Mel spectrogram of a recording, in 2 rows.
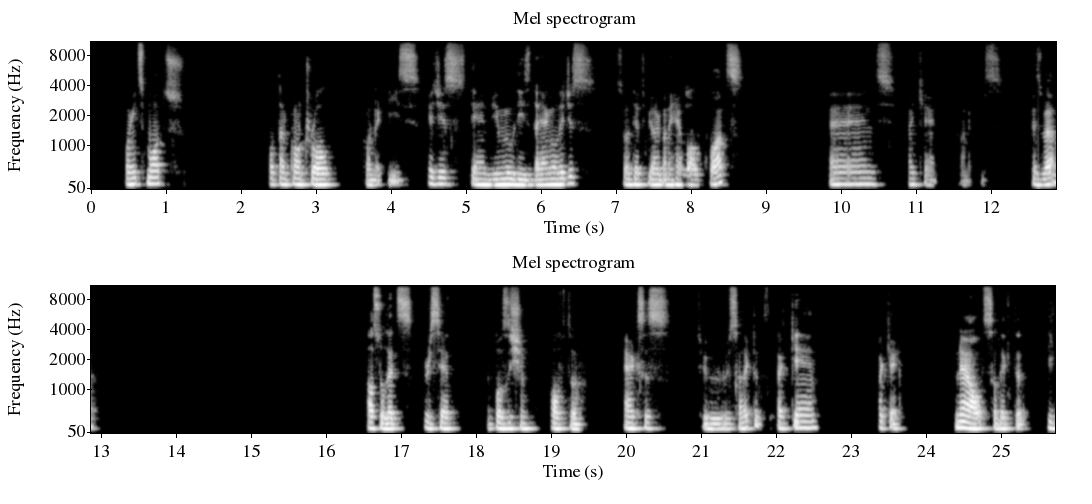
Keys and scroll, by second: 13.3 e, 14.5 t, 23.4 3.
